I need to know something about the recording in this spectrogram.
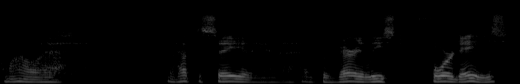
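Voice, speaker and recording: A man's voice: medium pitch, fairly even intonation, slow, breathy edge, no echo. An actor playing a confused, earnest radio DJ who has lost his memory and keeps asking questions. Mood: stunned. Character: confused amnesiac male radio DJ. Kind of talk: comedic audio drama acting.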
